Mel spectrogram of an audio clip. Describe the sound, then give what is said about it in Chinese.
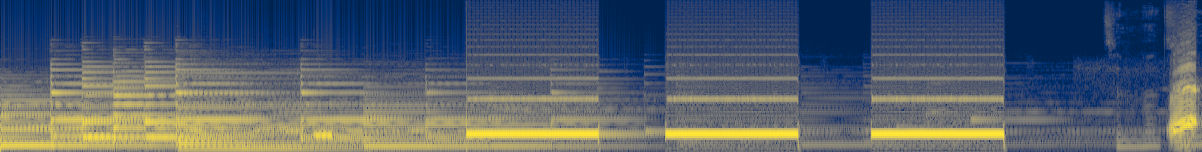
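A telephone ringback tone as a call from the DNF official radio program connects: a quick run of dialing beeps, then three long, steady electronic tones with short gaps, loud, with no one talking. “那接下来我们今天的第二份电话祝福，我们一起来接通一下，看看有没有人接电话呢？”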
